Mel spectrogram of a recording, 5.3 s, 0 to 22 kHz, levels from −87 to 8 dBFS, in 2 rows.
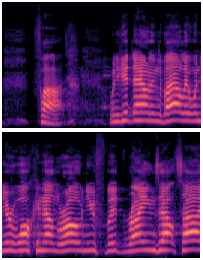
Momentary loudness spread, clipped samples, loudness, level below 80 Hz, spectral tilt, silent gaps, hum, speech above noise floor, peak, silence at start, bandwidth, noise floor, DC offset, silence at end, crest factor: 9 LU; under 0.1%; -21 LUFS; under -90 dBFS; -2.5 dB/octave; none; none; 32 dB; -4 dBFS; 0.5 s; 15 kHz; -53 dBFS; under 0.1%; 0 s; 18 dB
